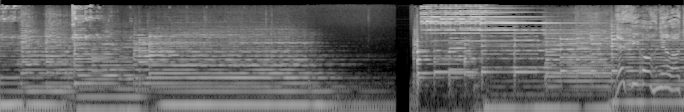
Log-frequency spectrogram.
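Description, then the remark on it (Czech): Bright metallic ringing of an anvil struck by a blacksmith's hammer on iron repeats over sustained tonal layers. It cuts out briefly midway, then resumes loud, with no voices. “Výheň rozáří, do železa začnou bušit kováři.”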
